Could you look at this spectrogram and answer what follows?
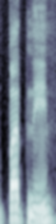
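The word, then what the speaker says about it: φάτνη: El término patne, que se escribe con PH y está en griego, es la palabra que tradicionalmente se ha vertido al español como pesebre.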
